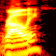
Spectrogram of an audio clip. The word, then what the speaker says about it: Raleigh: Did I said it right? Raleigh? Raleigh, that's correct.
